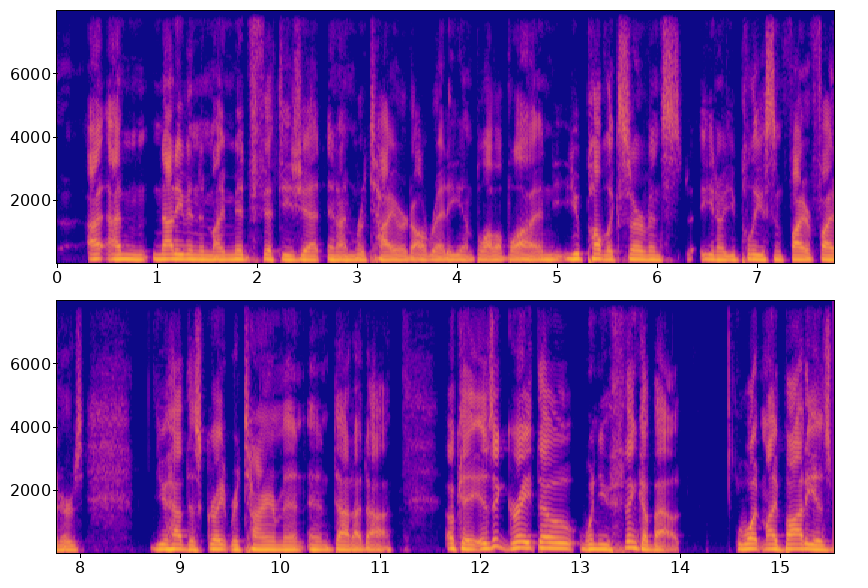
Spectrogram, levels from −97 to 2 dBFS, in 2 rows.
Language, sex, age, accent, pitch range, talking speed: English, male, 30-49, American, 125-145 Hz, 180 wpm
